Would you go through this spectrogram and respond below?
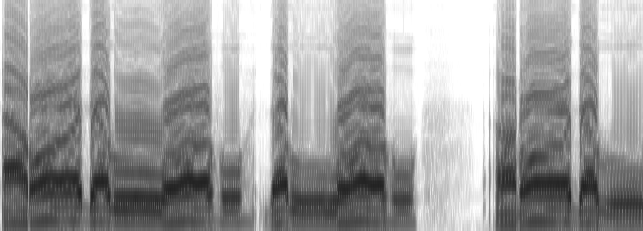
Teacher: lafal allahnya tebal yaitu lafzul jalalah. Kemudian dia juga termasuk mad thabi'i.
